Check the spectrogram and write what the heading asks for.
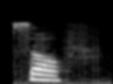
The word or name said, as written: sulf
